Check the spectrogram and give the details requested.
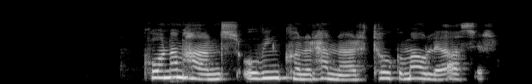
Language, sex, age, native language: Icelandic, female, 11, Icelandic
